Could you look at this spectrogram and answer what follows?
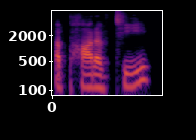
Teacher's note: but you say it relatively quickly a pot of tea the the T in pot turns into a Gujarati r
